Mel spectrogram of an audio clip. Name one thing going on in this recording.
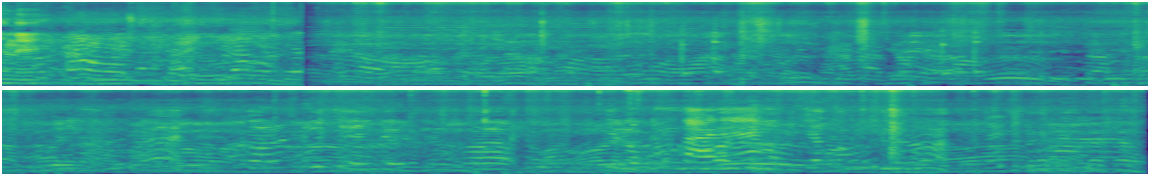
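A crowd of women and men talk and chatter nearby outdoors.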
